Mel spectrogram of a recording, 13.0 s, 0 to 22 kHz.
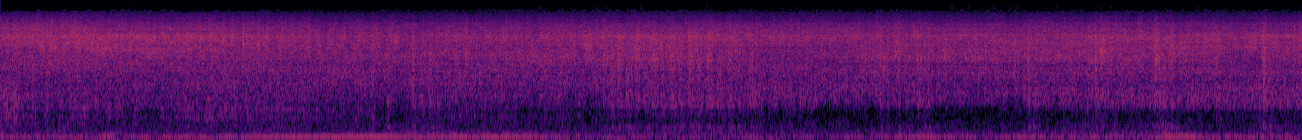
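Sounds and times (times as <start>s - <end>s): condenser fan hiss: 0.0s - 13.0s.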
